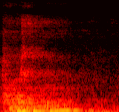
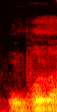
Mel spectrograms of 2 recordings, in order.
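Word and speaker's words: בור: 구덩이 기도 구덩이 기도 구덩이를 히브리어로 보면 여러분 보라고 해 보를 어 영어로 발음하면 b 보르이 보르가 뭐냐면요 뭐 이들이 검색해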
